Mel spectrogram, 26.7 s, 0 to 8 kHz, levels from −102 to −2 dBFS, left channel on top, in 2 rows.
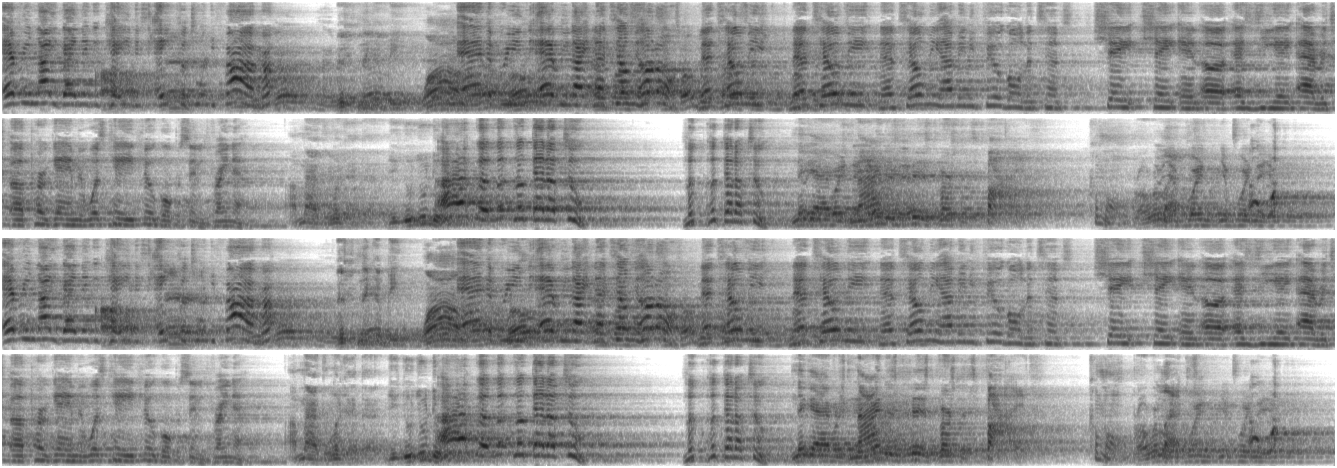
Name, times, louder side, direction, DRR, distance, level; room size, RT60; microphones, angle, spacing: voice 1, 0.0-2.7 4.6-10.6 10.9-15.8 17.7-19.2 20.1-21.0 25.8-26.1, left 1 dB, 5° left, 5 dB, 1.1 m, -26 dB
voice 2, 1.0-2.1 3.4-5.4 6.2-6.3 16.2-17.8 21.2-23.6 24.2-25.1, right 2 dB, 65° right, 4 dB, 1.8 m, -29 dB
voice 3, 2.2-5.1 5.9-8.7 21.2-22.5 24.8-26.1, left 2 dB, 85° left, 3 dB, 2.2 m, -33 dB
29.0 x 17.0 x 7.8 m, 2.9 s
head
